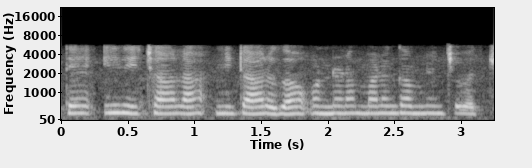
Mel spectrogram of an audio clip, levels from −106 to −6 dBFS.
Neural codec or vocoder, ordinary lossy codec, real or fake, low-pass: none; AAC, 32 kbps; real; 5.4 kHz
